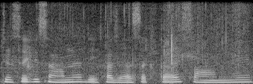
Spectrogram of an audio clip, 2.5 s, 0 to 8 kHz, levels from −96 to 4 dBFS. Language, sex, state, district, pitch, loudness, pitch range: Hindi, female, Chandigarh, Chandigarh, 205 Hz, -22 LUFS, 190-220 Hz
